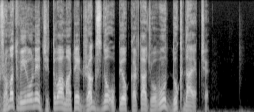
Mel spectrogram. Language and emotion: Gujarati, disgusted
